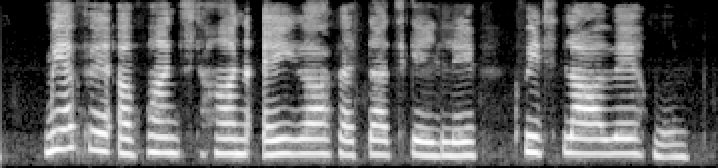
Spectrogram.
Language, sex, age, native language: Icelandic, female, 11, German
